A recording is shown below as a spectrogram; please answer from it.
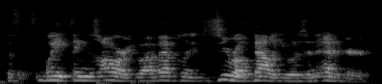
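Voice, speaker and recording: A man casually summarizing a manga story, talking haltingly with many fillers. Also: fairly high pitch, steady tone, fairly bright tone. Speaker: manga recap commentator. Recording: roomy, distant mic.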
